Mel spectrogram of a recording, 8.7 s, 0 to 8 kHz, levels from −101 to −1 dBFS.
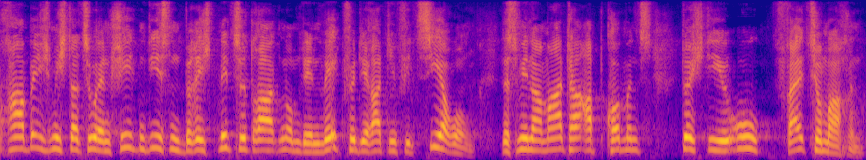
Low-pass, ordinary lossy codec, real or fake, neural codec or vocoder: none; none; fake; codec, 16 kHz, 4 kbps, FunCodec, trained on LibriTTS, 50 frames a second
